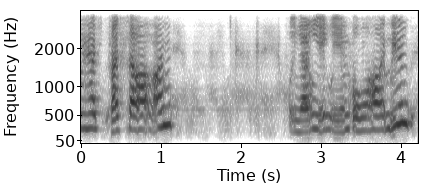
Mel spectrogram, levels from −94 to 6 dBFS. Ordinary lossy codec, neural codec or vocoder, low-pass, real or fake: none; codec, 16 kHz, 0.5 kbps, FreqCodec, larger model; 3.6 kHz; fake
